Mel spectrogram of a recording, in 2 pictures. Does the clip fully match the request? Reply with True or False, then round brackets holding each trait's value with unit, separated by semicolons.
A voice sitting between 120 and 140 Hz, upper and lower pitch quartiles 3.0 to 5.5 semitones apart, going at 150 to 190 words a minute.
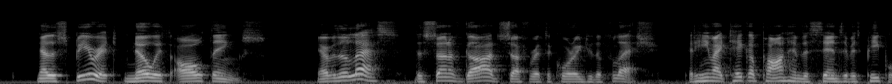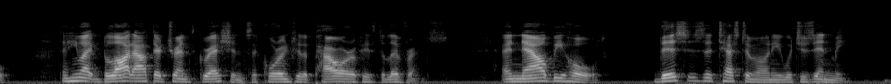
True (135 Hz; 4.0 semitones; 180 wpm)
